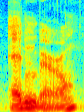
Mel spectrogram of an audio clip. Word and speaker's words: Edinburgh: Well, we actually went to the place you're trying to pronounce is Edinburgh.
